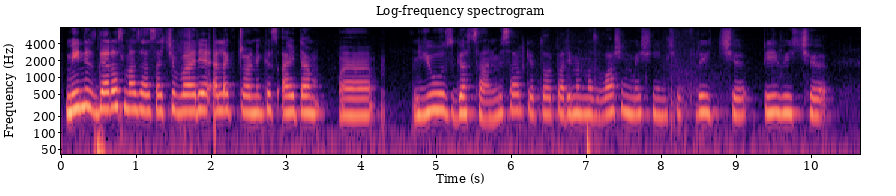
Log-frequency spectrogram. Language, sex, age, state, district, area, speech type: Kashmiri, female, 45-60, Jammu and Kashmir, Baramulla, rural, spontaneous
